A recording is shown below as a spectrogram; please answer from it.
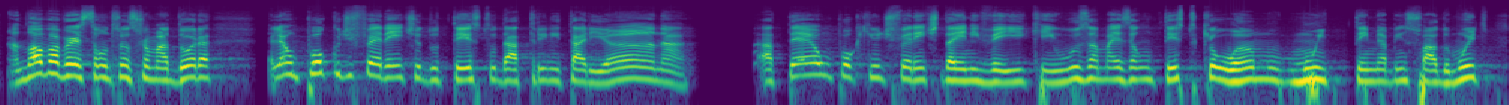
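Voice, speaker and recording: A man in his thirties with a Brazilian Portuguese accent, a guest preacher giving a sermon in a joking, animated, conversational way, with a fairly high voice for a man. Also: a little fast. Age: 30s. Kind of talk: sermon with humorous storytelling. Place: church sanctuary. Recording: long church hall reverb.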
